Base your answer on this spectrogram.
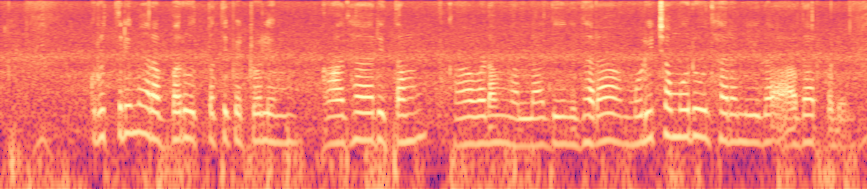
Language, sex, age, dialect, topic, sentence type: Telugu, female, 36-40, Central/Coastal, agriculture, statement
